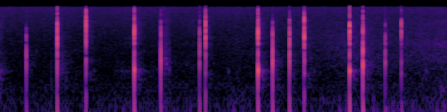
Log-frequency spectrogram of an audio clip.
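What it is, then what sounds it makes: Plastic cosmetic jar tapped with nails. Long nails tap the white plastic lid and blue body of a round, hollow, palm-sized plastic cosmetic jar. About fourteen quick, dry, bright clicks come in an irregular rhythm, each dying away almost at once with a slightly hollow tone.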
